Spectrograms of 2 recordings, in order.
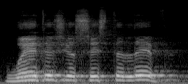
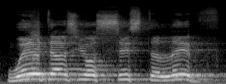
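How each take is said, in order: First: Said in the usual way. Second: Slow, louder "Where does your sister live"; slow teacher demo; slow model phrase. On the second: Shown as a demonstration. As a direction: model it slowly for the class. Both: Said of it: "repite después a mí".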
